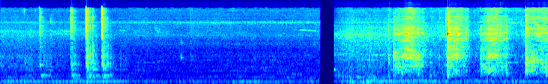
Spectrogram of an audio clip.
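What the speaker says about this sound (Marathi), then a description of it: "आता मी हे पुरण छान घोटून घेणार आहे." Puran, a sweet lentil filling, being mashed and stirred in a pot, with scraping and clinking strokes in bursts over a low steady background, pausing briefly before resuming more vigorously.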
